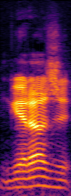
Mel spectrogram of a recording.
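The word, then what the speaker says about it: garage: talent என்றால் திறமையை குறிக்கும் அடுத்த வார்த்தை கேராஜ் இதை கேராஜ் என்று உச்சரிக்க வேண்டும் இது கார்களை நிறுத்தி அதை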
